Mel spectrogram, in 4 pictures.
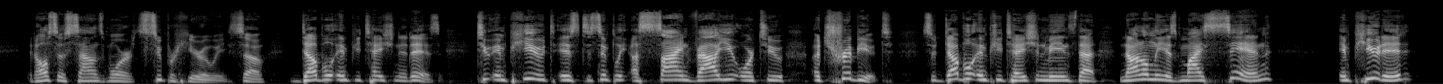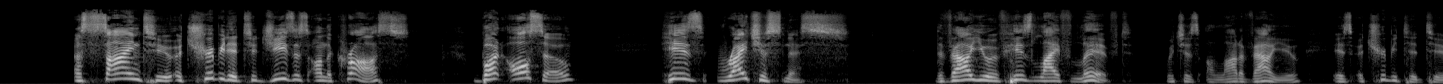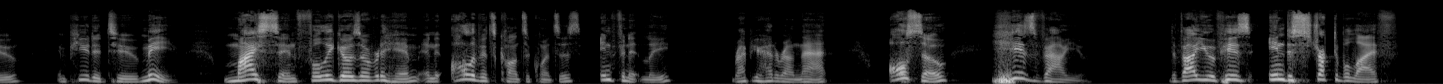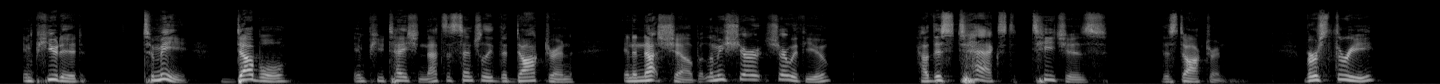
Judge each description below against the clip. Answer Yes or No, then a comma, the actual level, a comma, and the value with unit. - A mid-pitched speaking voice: Yes, medium, 180 Hz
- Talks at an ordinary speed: No, slow, 120 wpm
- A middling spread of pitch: No, wide, 6.0 semitones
